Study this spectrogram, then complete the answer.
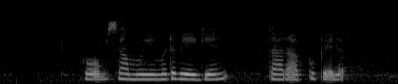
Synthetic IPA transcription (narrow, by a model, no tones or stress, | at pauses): hoːmsamuiməʈəʋeːɡijant̪aɾa̰pːupḛlə̰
